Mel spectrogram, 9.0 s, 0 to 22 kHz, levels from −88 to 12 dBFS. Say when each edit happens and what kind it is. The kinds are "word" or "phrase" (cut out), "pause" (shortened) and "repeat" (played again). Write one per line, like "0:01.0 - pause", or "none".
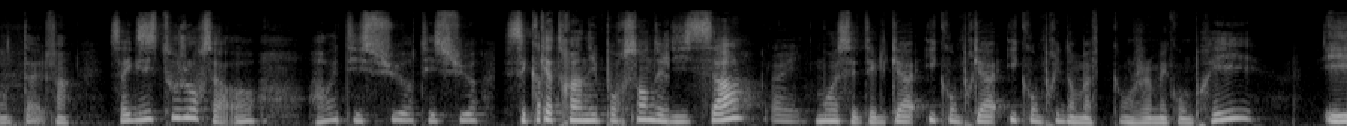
0:03.6 - word
0:04.4 - phrase
0:06.5 - repeat
0:07.3 - word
